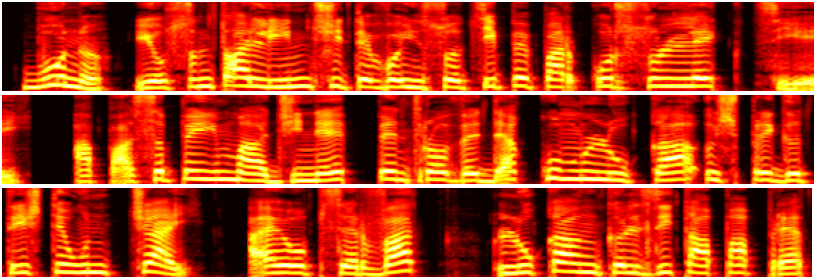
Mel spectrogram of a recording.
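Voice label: romanian female e-learning; voice demos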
